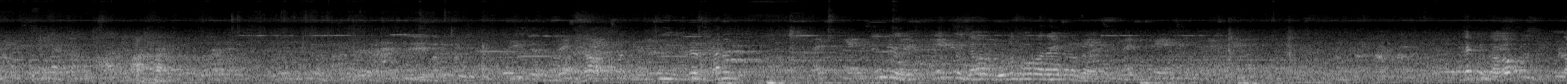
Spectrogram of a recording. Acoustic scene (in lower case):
subway station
